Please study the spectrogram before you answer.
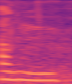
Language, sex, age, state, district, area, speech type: Bodo, female, 18-30, Assam, Chirang, rural, spontaneous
